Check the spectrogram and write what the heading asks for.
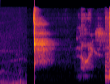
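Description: A single sharp click or snap followed by a short fading hiss, set in sudden silence: an edited-in sound effect.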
